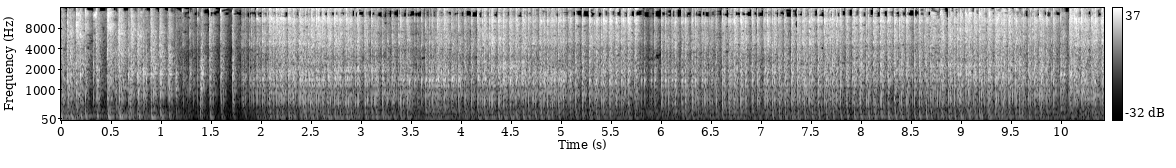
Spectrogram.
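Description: White chalk sticks held in both hands tap rapidly on a solid, medium-sized flat black chalkboard panel set in a wooden frame. The result is a dense, continuous stream of sharp, bright clicks with a low knocking body, easing briefly near the start before continuing steadily to the end.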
